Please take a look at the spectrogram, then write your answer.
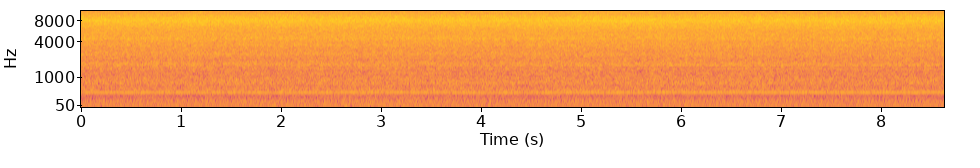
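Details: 2003 Mercedes S55 AMG, about 186,700 miles, idling after Active Body Control/power steering hydraulic pulsation damper replacement; failed damper causes hydraulic whine near 2000 rpm; steady clean pump tone, no groan, chatter or surging: normal idle.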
